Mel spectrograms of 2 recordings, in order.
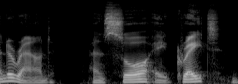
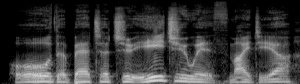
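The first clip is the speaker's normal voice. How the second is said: louder, menacing wolf; wolf unmasked; 2 semitones higher, 8 dB louder than usual. Acted. Wolf springing at the girl, loud and menacing. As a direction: drop the disguise and threaten. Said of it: "said the wolf as he sprang".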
